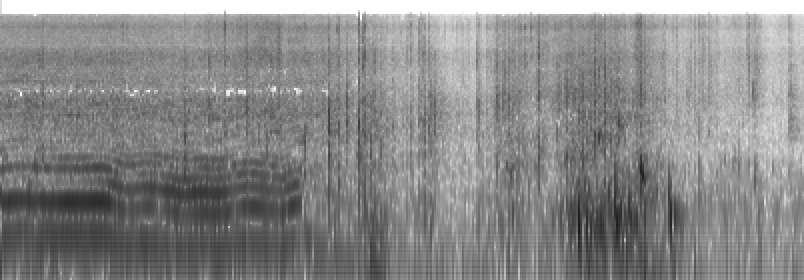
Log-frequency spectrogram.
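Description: A chainsaw runs at the base of a tall tree and stops about three seconds in; the tree then cracks and crashes to the ground, with branches snapping. The crash is loudest around six seconds in.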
